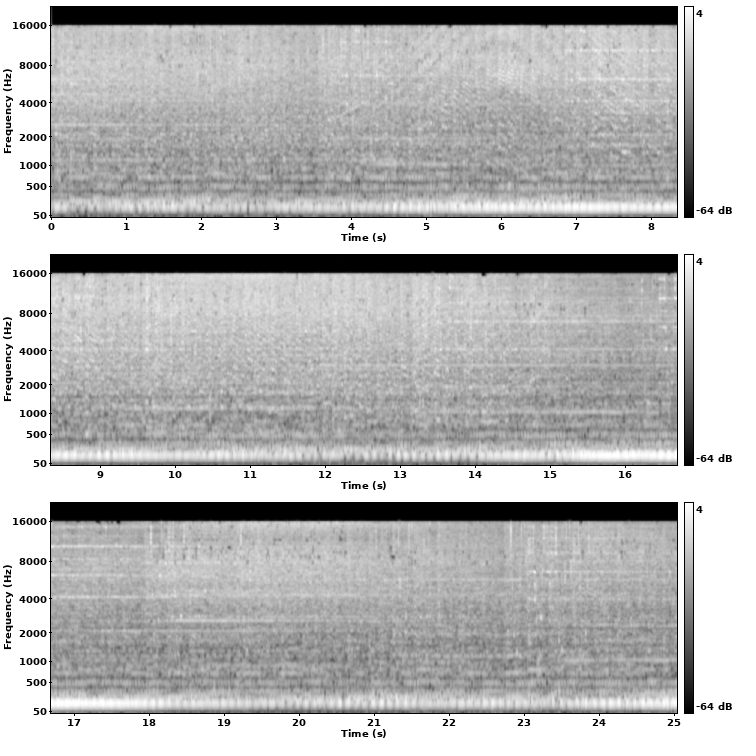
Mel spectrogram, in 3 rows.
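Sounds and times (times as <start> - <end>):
ambient synthesizer music: 0.0 - 25.0.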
